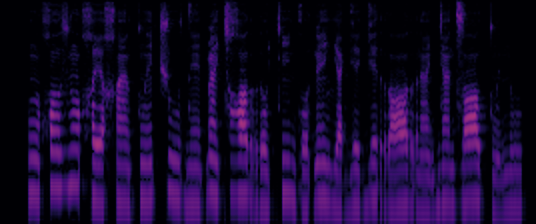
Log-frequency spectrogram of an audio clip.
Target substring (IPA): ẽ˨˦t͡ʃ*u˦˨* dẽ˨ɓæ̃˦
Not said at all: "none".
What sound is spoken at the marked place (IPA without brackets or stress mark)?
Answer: u˦˨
